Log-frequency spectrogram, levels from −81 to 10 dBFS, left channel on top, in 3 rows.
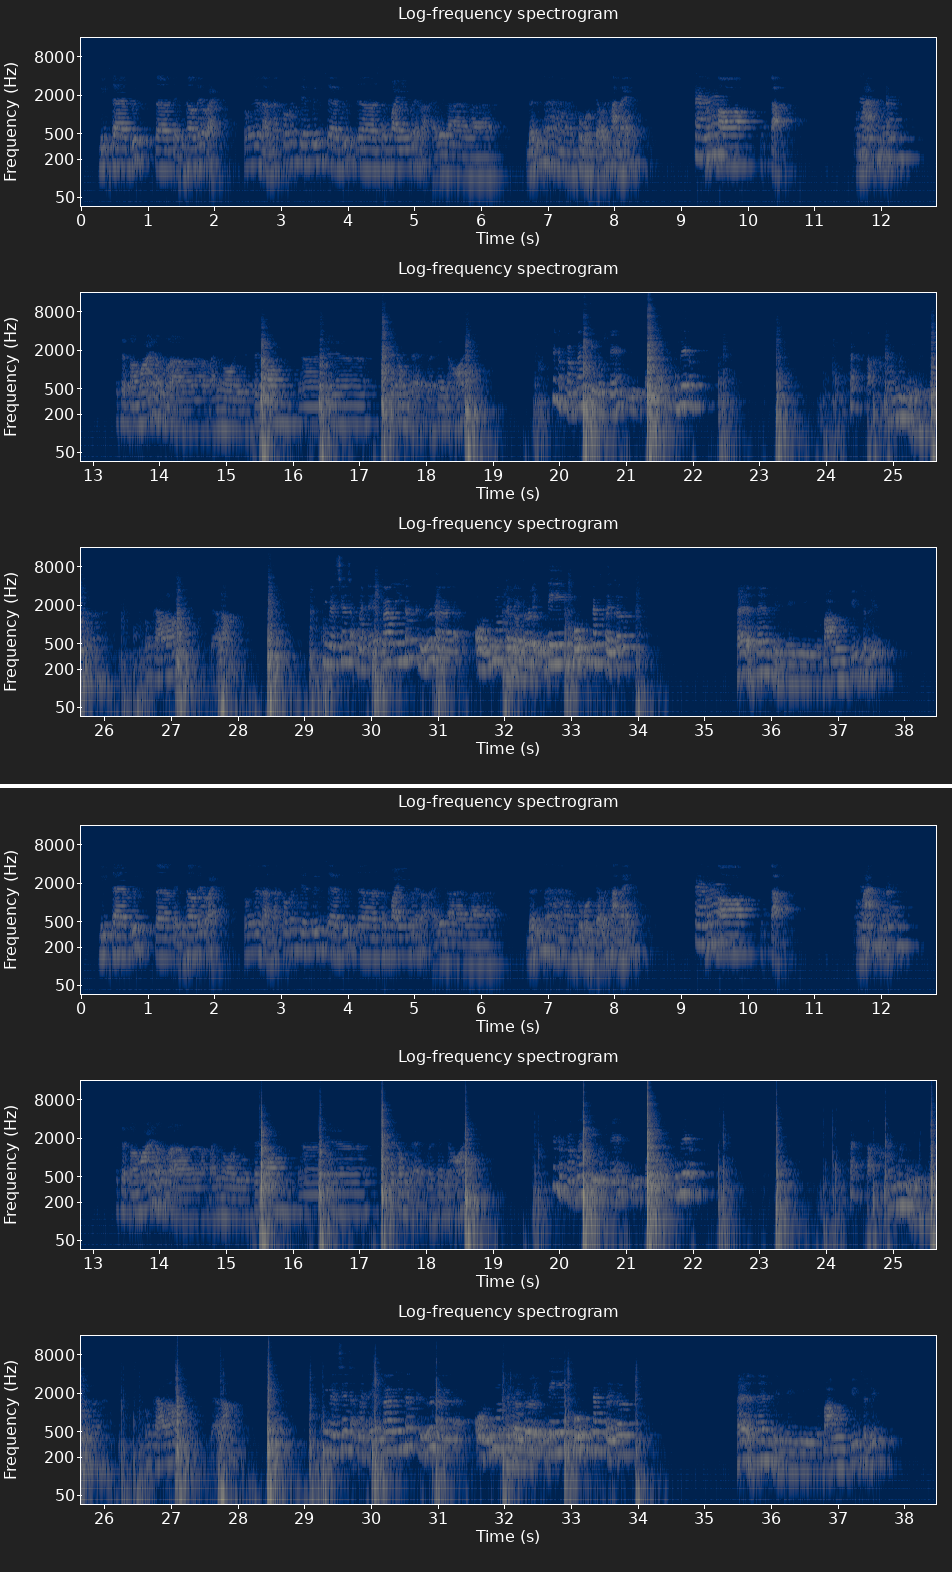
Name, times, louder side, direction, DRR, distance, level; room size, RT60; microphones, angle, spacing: voice 1, 0.3-2.1 2.4-6.2 6.7-8.3 9.3-10.5 11.6-12.1 13.3-17.1 17.4-18.7 23.9-24.0 24.2-26.0 26.6-28.0 32.0-32.6 35.5-37.6, equal, 5° left, -4 dB, 0.3 m, -49 dB
voice 2, 9.2-9.7 11.7-12.3 19.9-22.1 29.3-33.9, left 1 dB, 60° left, 1 dB, 0.5 m, -46 dB
sound 1, 15.4-15.7 16.2-16.6 17.0-17.6 18.6-18.8 19.4-19.8 20.3-20.6 20.9-21.6 22.0-22.1 22.4-22.5 23.1-23.4 23.9-24.2 24.6-25.0 25.4-26.6 26.9-27.3 27.6-27.9 28.1-28.7 29.0-29.4 30.0-30.2 30.6-31.1 31.4-31.5 31.9-32.2 32.9-33.1 33.4-33.6 33.9-34.1, right 3 dB, 80° right, 0.3 m, -42 dB
3.4 x 2.0 x 2.3 m, 0.76 s
head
